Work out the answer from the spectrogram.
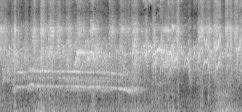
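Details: Budgerigar in Portland chirping in a dense, fast chatter of short high twitters and squeaks, with a steady low droning tone underneath through the first three seconds.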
